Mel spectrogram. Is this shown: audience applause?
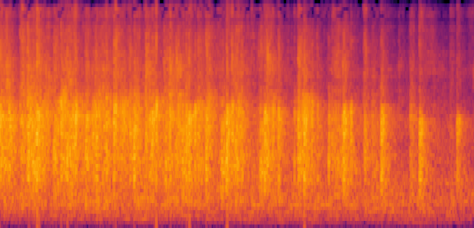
yes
